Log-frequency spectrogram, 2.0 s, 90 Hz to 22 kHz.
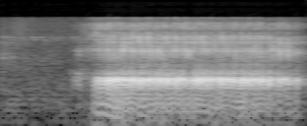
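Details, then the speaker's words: Very drunk adult male asleep on New Year's, not waking despite loud talking nearby: a single loud, harsh, rattling snore on a drawn-in breath, lasting about a second and a half, after quiet room noise. Snoring. "you sound like a [ __ ] Toyota point8 your mouth nothing's moving man where the [ __ ] that sh coming out exhaust system"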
